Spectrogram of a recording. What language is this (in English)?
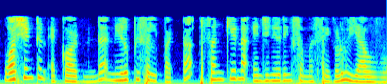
Kannada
